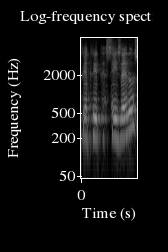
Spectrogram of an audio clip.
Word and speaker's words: Beatriz: who is talking so yes my name is Beatrice as very well with pronounced by Christopher um so um for those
